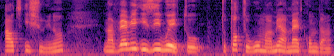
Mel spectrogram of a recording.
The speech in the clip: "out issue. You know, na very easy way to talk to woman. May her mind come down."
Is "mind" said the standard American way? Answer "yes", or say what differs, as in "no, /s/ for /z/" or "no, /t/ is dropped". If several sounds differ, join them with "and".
no, /n/ is dropped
